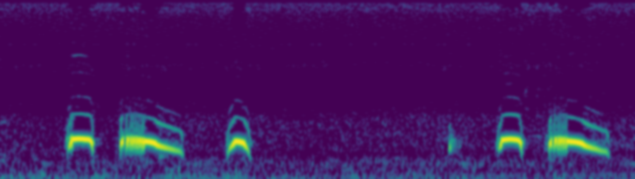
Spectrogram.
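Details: Spotted dove calling the flock: mellow cooing phrase of a short note, a longer falling coo and a short closing note, given twice with a pause between.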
